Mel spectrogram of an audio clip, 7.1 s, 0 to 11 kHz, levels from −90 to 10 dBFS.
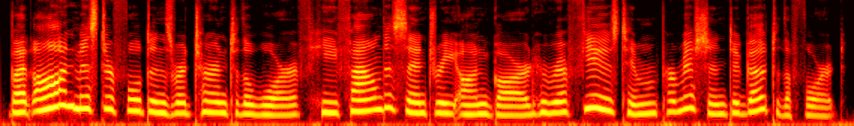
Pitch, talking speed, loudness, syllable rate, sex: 250 Hz, 195 wpm, -16 LUFS, 4.3 syllables/s, female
